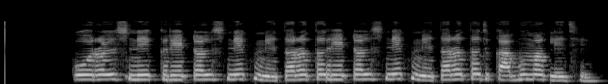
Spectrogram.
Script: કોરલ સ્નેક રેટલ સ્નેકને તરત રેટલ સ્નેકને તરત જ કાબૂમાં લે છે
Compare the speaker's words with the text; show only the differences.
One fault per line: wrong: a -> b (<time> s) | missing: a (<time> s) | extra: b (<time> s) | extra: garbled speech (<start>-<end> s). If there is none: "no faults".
no faults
